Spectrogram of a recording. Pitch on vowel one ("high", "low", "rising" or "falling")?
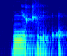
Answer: falling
